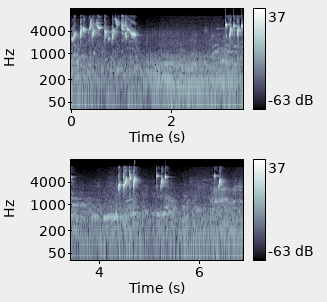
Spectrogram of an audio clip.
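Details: Moroccan goldfinch singing: an opening one-second burst of high twittering, followed by several short clusters of sharp, tinkling chirps spaced about a second apart, soft background murmur.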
